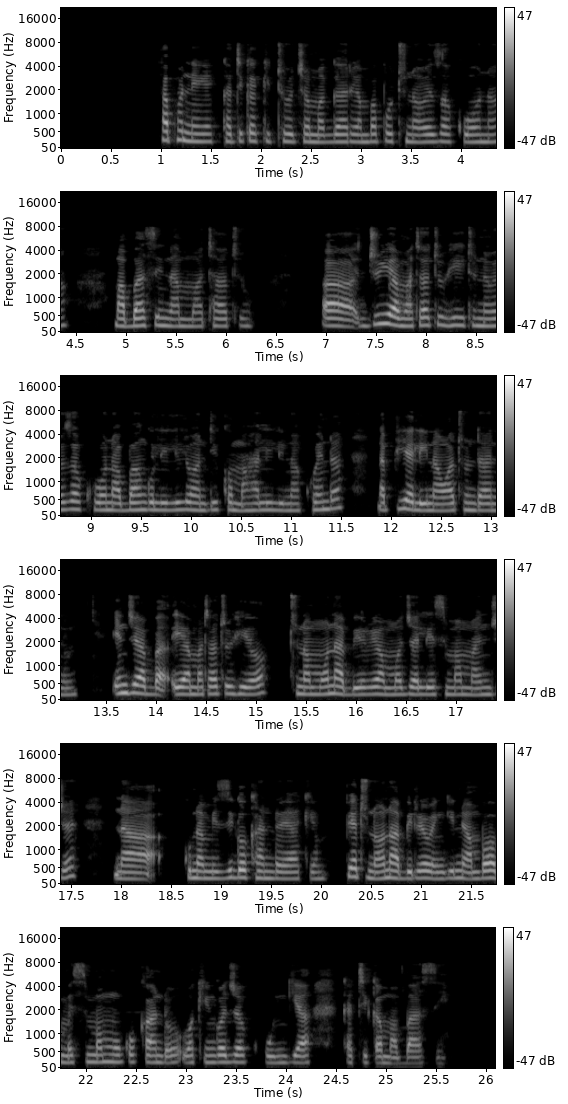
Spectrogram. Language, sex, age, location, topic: Swahili, female, 18-24, Nairobi, government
